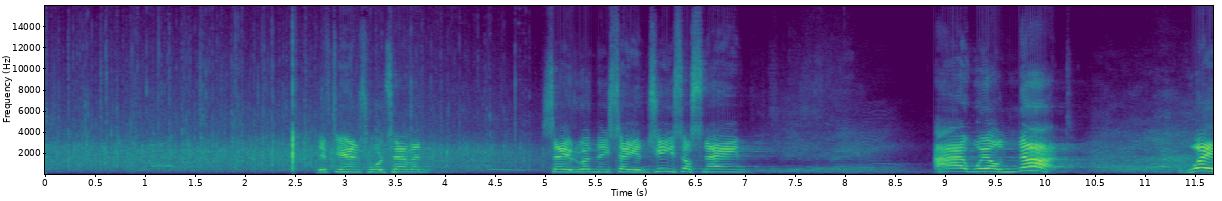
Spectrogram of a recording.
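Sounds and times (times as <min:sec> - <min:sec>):
standing audience applauding: 0:00.0 - 0:05.4
speech: 0:02.7 - 0:04.0, 0:05.0 - 0:07.2, 0:08.9 - 0:10.2, 0:11.4 - 0:11.6
laughter: 0:10.3 - 0:11.6.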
